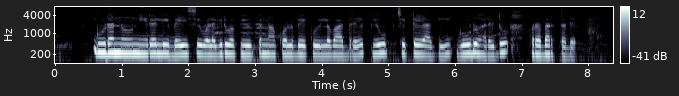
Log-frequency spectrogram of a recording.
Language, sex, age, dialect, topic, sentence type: Kannada, female, 18-24, Mysore Kannada, agriculture, statement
